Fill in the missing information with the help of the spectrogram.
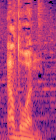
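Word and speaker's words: Erdoğan: Hein je, pense que ça se prononce Erdogan. – Erdogan Erdogan. Erdogan. Erdogan. Ok, Erdogan, si tu veux.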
